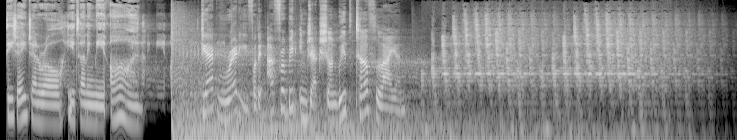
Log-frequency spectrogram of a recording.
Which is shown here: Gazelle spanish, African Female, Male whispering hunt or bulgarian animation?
African Female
